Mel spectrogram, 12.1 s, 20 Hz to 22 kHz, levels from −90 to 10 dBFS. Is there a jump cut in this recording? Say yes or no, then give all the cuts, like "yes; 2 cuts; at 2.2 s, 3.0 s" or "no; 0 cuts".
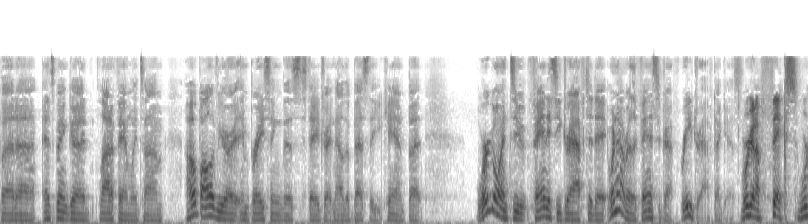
yes; 1 cut; at 4.5 s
